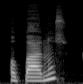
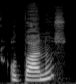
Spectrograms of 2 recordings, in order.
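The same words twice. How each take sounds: First: Frowning question. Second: "Πάνος" louder with a sharp rise; questioning. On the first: Grandfather asks after Πάνος, frowning question. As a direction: ask it with lowered brows. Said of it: "ρώτησε κι αυτός κατεβάζοντας τα φρύδια". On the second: Relatives arriving ask after Πάνος, "Πάνος" rising sharply. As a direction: ask "Πάνος" brightly upward, as a query. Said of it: "ρωτούσαν". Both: A narrator's reading.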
